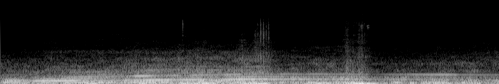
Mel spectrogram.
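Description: A 2024 Jaguar F-Pace P400 downshifting and accelerating, a loud close engine drone whose pitch rises steadily as it pulls away, with a deep rumble underneath and brief higher whooshes.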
